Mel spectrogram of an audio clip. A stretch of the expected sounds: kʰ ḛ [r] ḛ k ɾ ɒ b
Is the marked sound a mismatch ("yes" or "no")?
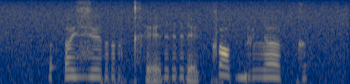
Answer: no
